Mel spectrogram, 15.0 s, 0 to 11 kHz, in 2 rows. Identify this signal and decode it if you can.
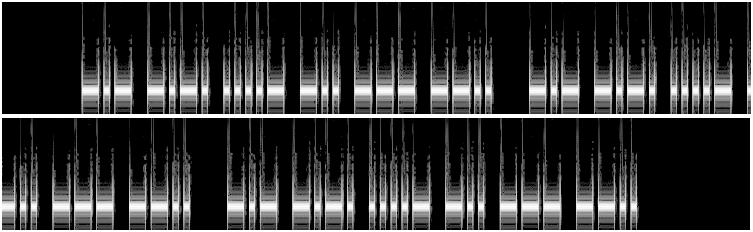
Morse code, heard as a keyed tone, about 22 wpm, 690 Hz. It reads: KC4DOZ KC4DOZ KC4DOZ
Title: USA Call Signs Repeated 3x 22wpm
